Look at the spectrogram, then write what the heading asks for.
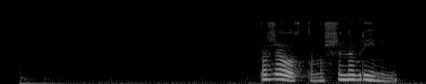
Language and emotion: Russian, neutral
